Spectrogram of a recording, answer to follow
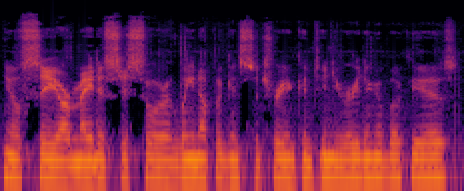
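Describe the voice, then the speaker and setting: A man with a Southern US accent, narrating as game master of a tabletop game in a slow drawl. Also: fairly low pitch, monotone, a little hiss or hum.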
